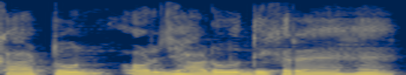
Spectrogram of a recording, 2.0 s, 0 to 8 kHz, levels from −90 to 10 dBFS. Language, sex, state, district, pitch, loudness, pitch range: Hindi, male, Jharkhand, Garhwa, 155 Hz, -13 LUFS, 150-175 Hz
